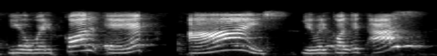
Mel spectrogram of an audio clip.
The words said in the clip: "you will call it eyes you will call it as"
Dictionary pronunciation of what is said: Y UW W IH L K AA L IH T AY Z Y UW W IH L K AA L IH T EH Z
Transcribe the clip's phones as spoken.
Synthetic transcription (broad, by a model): Y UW W IH L K AA L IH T AY S Y UW W IH L K AA L IH T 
